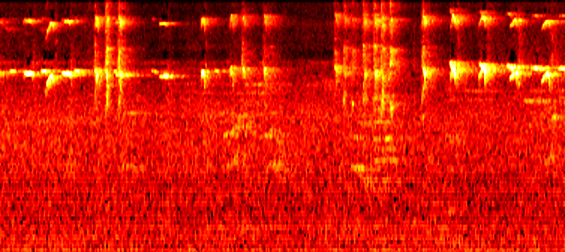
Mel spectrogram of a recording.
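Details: Indian squirrel chirping loudly: short, piercing high notes, some in quick clusters, others spaced apart, with brief clicky bursts and a constant low background rumble.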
